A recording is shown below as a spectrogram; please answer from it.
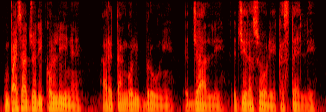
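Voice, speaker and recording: A man from Umbria, Italy, reads his own text dramatically for radio theatre in a deep, mellow voice with a breathy edge. His pace is moderate and his tone steady, yet the delivery is brooding and theatrical, at times sinking almost to a whisper.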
